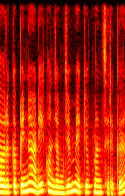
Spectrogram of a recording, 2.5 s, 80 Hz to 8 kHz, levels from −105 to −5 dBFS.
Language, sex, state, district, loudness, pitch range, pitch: Tamil, female, Tamil Nadu, Nilgiris, -16 LUFS, 245-275 Hz, 255 Hz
